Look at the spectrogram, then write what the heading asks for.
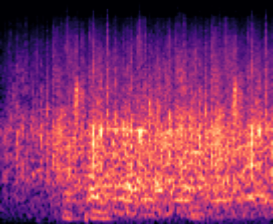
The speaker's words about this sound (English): You're supposed to go, you're supposed to clap. Thank you. Because she's here. So if I were you, I'd clap.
